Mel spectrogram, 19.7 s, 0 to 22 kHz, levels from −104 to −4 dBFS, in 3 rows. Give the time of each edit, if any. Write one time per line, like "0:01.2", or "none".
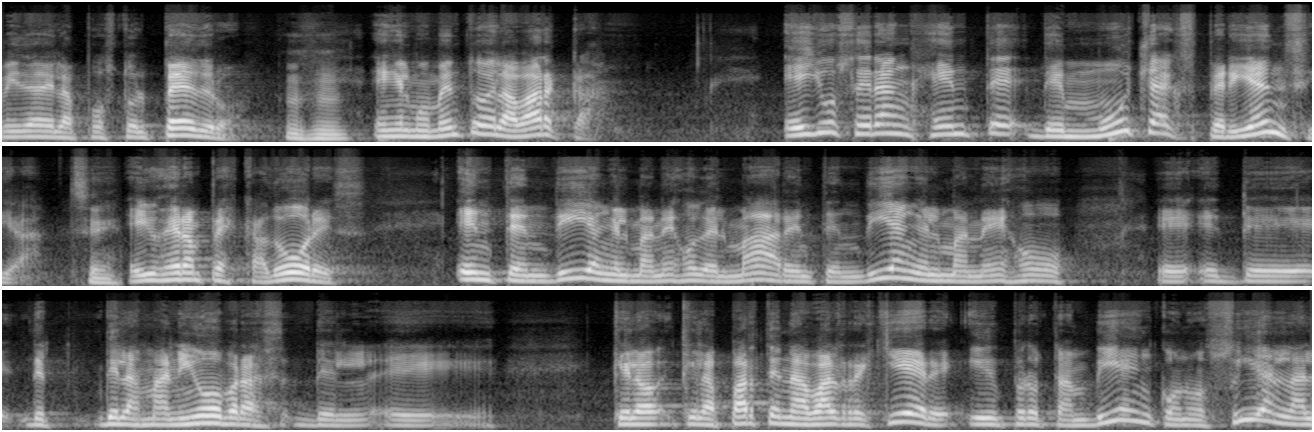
0:07.1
